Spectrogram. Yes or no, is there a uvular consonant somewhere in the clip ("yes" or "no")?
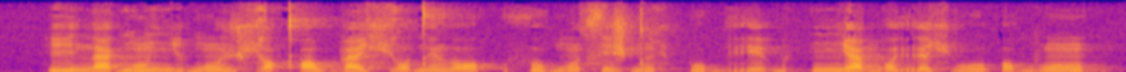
no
